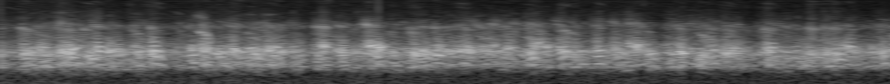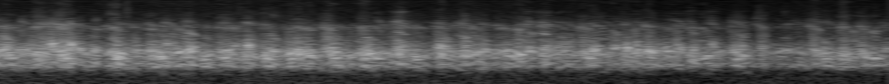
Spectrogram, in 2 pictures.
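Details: Early spring chorus of many wood frogs mating in a woodland pond, a continuous mass of short, hoarse, duck-like clucks overlapping with no gaps, fading slightly toward the end.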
